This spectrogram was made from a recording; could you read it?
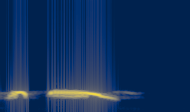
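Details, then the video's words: Spotted dove call used as a hunting lure: a short mellow coo, a brief pause, then a long steady coo that slurs downward at the end. Nothing else is heard. "Chim cu gáy kích bổi nhanh nổi"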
